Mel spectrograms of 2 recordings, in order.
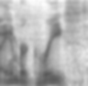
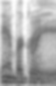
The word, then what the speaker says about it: ambergris: comes from yeah amber i thought it's called amber grease well it has an s but i think it's pronounced ambergris yeah that was like french or something yeah so like pinot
